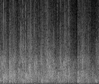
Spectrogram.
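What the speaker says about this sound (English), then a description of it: "All right, give a round of applause." An audience claps in a dense, steady round of applause that holds at an even loudness from start to finish, with no voices standing out.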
